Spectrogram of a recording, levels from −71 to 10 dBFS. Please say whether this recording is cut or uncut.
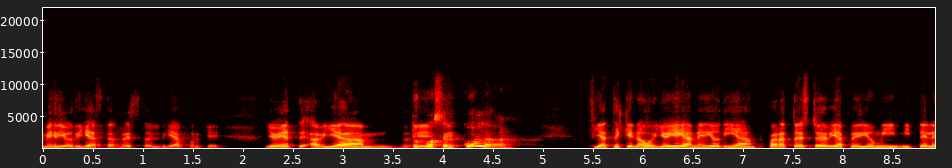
uncut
